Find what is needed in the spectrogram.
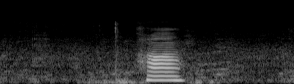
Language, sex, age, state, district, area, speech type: Hindi, female, 18-30, Madhya Pradesh, Harda, urban, read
